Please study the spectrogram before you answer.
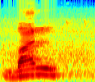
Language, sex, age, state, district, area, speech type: Urdu, male, 18-30, Telangana, Hyderabad, urban, read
